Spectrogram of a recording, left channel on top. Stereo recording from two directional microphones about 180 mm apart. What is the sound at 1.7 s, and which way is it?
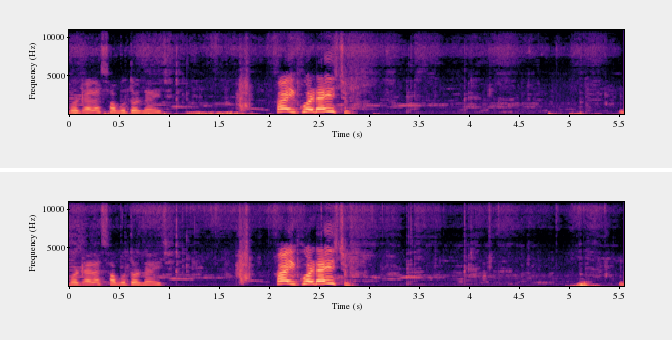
Speech, 70° right (ahead or behind).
